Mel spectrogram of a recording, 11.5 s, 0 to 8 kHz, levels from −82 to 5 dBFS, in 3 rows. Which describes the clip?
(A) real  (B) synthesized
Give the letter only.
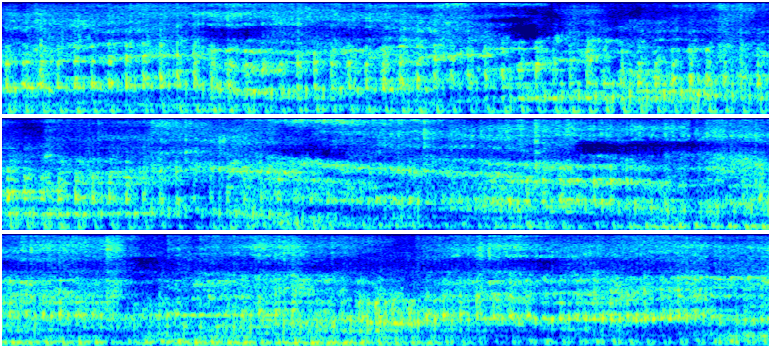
B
